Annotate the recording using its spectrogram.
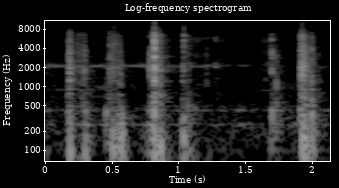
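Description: Tarot cards being shuffled and handled to draw a clarifying card: an irregular series of crisp card clicks and flicks, loudest a little under a second in.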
